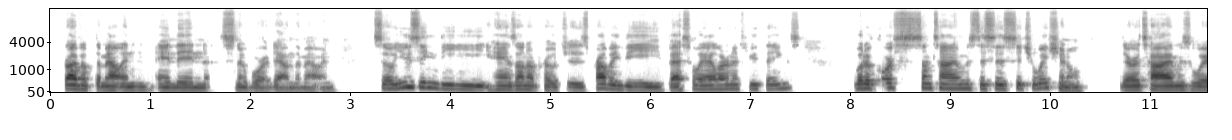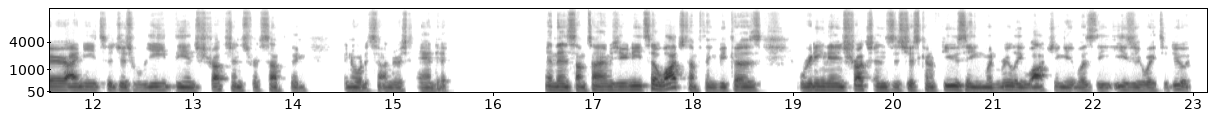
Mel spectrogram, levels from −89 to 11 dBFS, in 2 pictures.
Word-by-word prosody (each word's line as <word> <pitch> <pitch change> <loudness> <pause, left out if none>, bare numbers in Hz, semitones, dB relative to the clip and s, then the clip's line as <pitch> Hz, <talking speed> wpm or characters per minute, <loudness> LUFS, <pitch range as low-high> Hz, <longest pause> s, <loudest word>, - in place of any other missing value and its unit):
drive 130 -1 +10
up 125 - -2
the 110 - -4
mountain, 100 -2 +2
and 90 -2 -2
then 90 -1 -1 0.2
snowboard 90 -3 -6
down 80 -2 -3
the 80 - -11
mountain. 80 0 -10 0.3
So, 140 -1 -2
using 175 +2 +1
the 120 -4 +2
hands-on 115 +1 0
approach 105 -2 -4
is 100 -1 -3
probably 140 -4 +4
the 100 -4 -1
best 100 - +3
way 125 -2 -1
I 120 - +3
learn 125 +2 0
a - - -4
few 135 0 -5
things, 135 +3 -7 0.5
but 145 +1 +3
of 145 - +3
course, 170 -1 0
sometimes 145 -2 0
this 135 -1 -2
is 130 - -1
situational. 165 - -3 0.4
There 110 0 +3
are - - +5
times 110 0 +7
where 105 -1 +4
I 95 - +6
need 100 0 -4
to 105 - -4
just 95 -2 -5
read 100 +3 -4
the 95 -2 0
instructions 95 +1 -3
for - - -11
something 90 -1 -4 0.4
in 95 - -3
order 90 -1 -2
to - - -8
understand 85 -1 -7
it, - - -10 1.0
and 110 -2 -1
then 100 -1 +2
sometimes 105 +1 0
you 105 0 -1
need 115 +1 +2
to - - +3
watch - - +8
something 90 0 -6
because 95 -1 -2 0.4
reading 105 +2 +1
the 100 - +1
instructions 100 0 0
is 95 -1 -6
just 100 0 -4
confusing 100 0 +1
when 90 -1 0
really 105 -3 0
watching 95 +2 +2
it 90 -1 -4
was 90 0 -5
the 90 - -6
easier 95 -4 -3
way 90 -2 -2
to - - -15
do - - -2
it. - - -12
105 Hz, 195 wpm, -24 LUFS, 95-120 Hz, 1.0 s, drive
